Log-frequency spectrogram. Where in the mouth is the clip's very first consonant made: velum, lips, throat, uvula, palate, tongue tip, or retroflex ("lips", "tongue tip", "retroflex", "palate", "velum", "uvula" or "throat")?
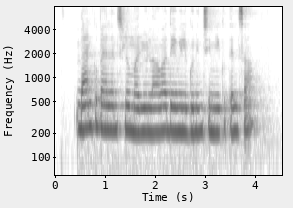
lips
